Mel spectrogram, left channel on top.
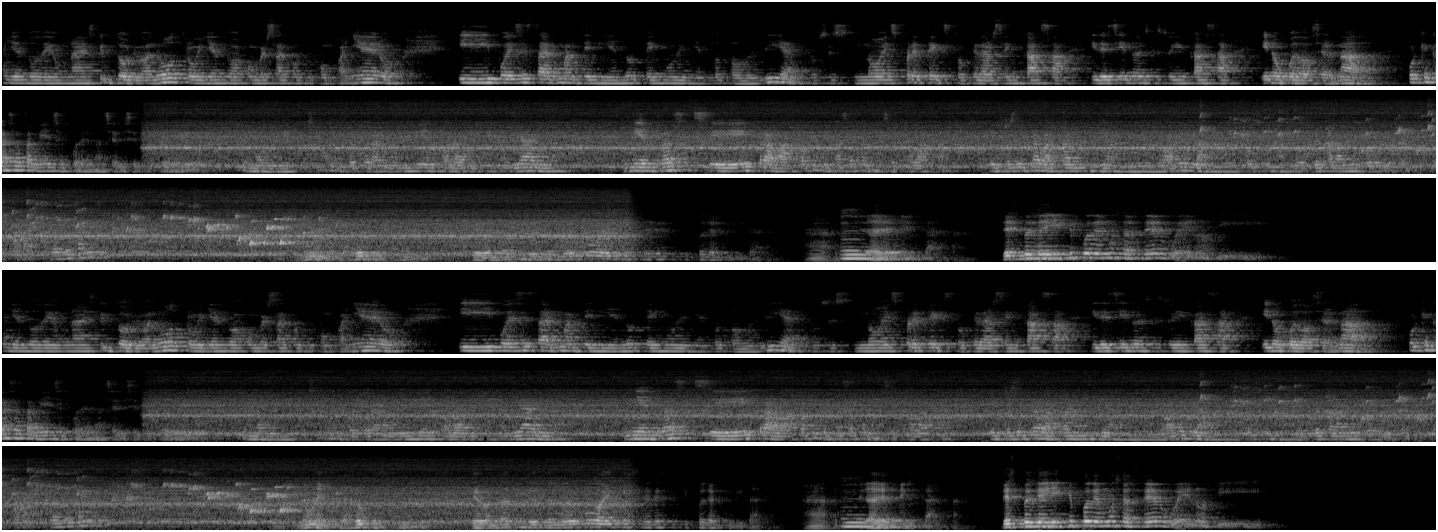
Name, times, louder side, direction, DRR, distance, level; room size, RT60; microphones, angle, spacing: voice 1, 0.0-10.6 10.9-13.7 14.1-15.6 15.9-20.3 20.5-23.8 24.2-29.7 33.8-34.1 37.0-37.7 39.0-39.3, left 1 dB, 65° left, 0 dB, 0.8 m, -33 dB
sound 1, 15.7-35.0, left 2 dB, 90° left, 1.1 m, -34 dB
sound 2, 26.2-32.1, left 2 dB, 20° left, 0.4 m, -32 dB
voice 2, 31.4-33.0 33.4-35.3 35.6-36.3 36.7-36.9 37.2-38.0 38.7-41.3, right 3 dB, 45° right, 3 dB, 0.3 m, -29 dB
4.0 x 2.9 x 2.9 m, 0.79 s
head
